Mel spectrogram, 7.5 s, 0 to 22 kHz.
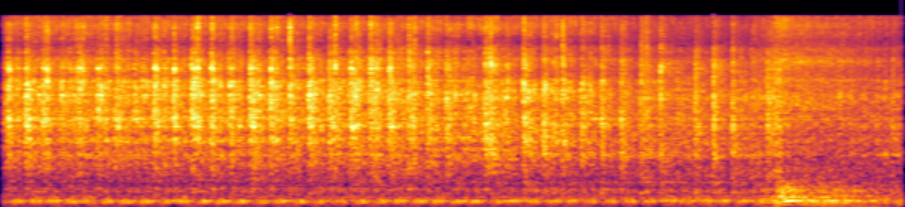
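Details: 1980 Kawasaki KZ750 motorcycle idling roughly, low putter stumbling and surging, then stalling; cause unknown.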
